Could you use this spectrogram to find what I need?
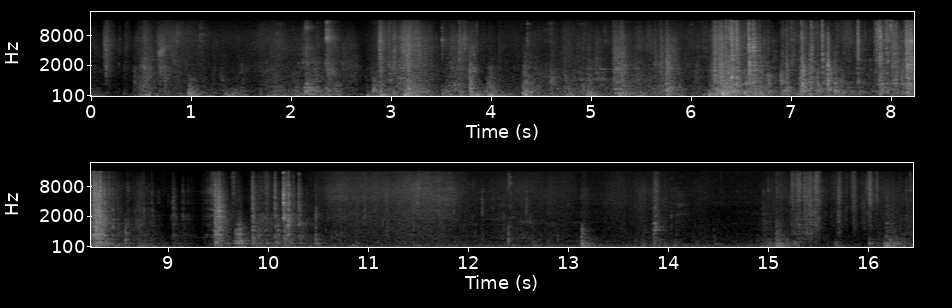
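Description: Drawers and objects knock and scrape as someone rummages.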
